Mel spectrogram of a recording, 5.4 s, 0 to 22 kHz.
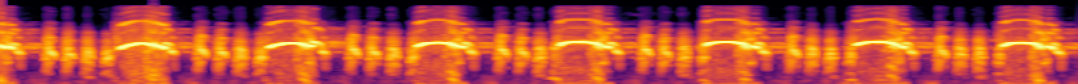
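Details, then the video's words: A grey francolin in Rahim Yar Khan, Punjab, Pakistan, shown alongside a pigeon, calls loudly and harshly: a shrill arched note about every 0.7 seconds, with rapid dry clicking notes between. "gray francolin voice"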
